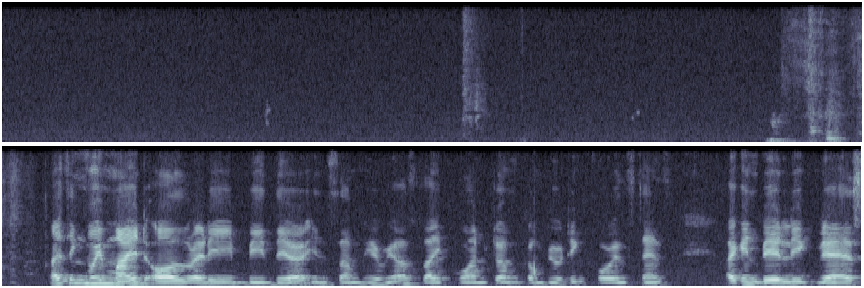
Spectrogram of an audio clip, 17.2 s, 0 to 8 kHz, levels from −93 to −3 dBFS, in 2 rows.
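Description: Nothing in this speech recording points to a technical fault. It has passed through a WebRTC call path, and the lack of any content above 8 kHz fits a wideband codec such as G.722.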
